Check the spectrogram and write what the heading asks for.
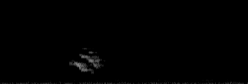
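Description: Near silence, broken about a second in by one brief, faint pitched sound lasting under half a second.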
